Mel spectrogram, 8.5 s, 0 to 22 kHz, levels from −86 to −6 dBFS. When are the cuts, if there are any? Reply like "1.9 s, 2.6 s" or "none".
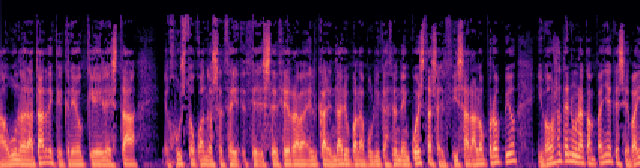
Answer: none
